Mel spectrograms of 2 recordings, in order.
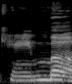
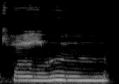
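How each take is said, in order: First: An extra uh vowel follows the final m. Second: The word ends cleanly on the m sound. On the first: The speaker calls it wrong. "you're not saying came" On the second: The speaker calls it right. "It's just a mm, there's no uh at the end"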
